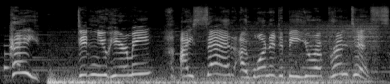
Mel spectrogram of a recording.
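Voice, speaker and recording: A woman's voice: very high voice, moderate pace, over music. A woman voicing a headstrong, anxious young girl in a video game, insistent and easily flustered.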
